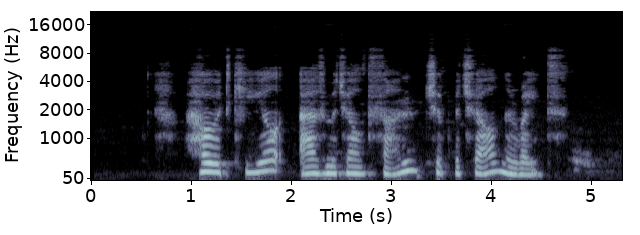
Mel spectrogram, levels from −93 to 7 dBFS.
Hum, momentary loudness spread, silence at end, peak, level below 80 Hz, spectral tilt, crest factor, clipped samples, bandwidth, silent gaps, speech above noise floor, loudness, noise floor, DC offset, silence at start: none; 19 LU; 0.35 s; -8 dBFS; -60 dBFS; -6 dB/octave; 18 dB; under 0.1%; 9 kHz; none; 52 dB; -25 LUFS; -77 dBFS; under 0.1%; 0.65 s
